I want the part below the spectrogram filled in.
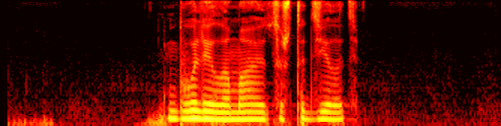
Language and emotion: Russian, neutral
